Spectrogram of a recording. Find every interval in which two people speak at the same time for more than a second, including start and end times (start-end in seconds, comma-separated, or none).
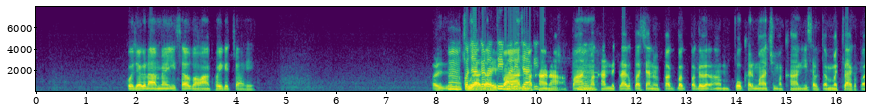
8.2-10.1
